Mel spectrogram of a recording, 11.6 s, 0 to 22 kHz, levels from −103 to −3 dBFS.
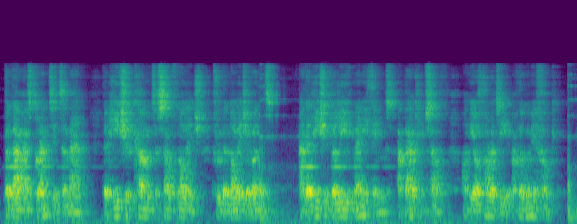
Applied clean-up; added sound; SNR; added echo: neural separator model SepFormer DNS4.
